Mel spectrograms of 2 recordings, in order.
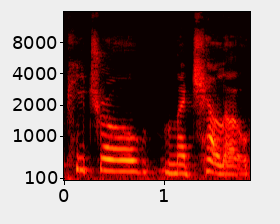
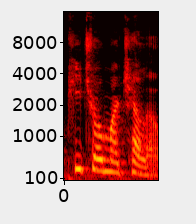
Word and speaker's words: Pietro Marcello: So, let's talk about the film Dues by the director Petro Marello. Marello. Petro Marello, I believe, is how you say it.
